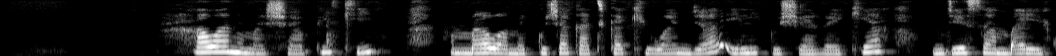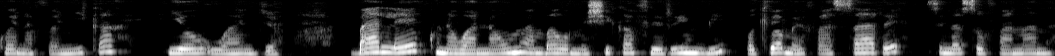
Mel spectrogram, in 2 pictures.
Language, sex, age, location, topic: Swahili, female, 25-35, Nakuru, government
